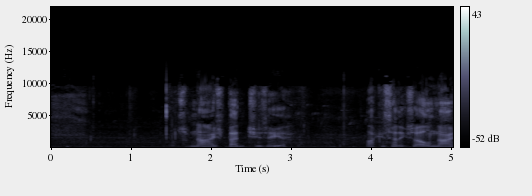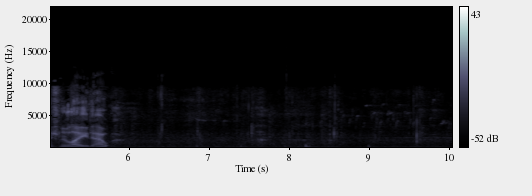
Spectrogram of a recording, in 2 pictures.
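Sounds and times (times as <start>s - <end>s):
faint outdoor background: 0.0s - 10.0s
footsteps on paved path: 0.0s - 10.0s.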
